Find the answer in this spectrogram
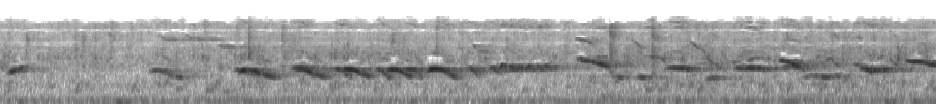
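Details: A white-rumped shama (Murai Aceh) sings to provoke a rival: a quiet start, then a chain of rapid slurred whistles followed by varied rising notes. The song is moderately loud over background hiss.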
